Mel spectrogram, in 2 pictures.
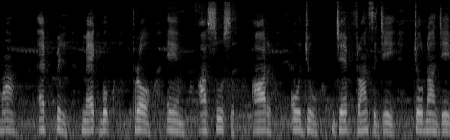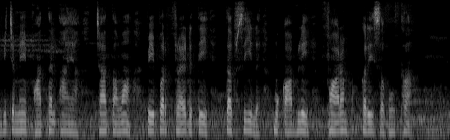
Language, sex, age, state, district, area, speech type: Sindhi, female, 45-60, Rajasthan, Ajmer, urban, read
